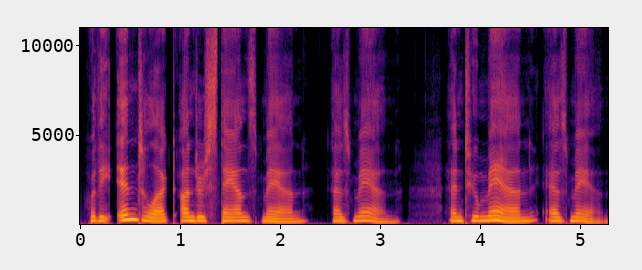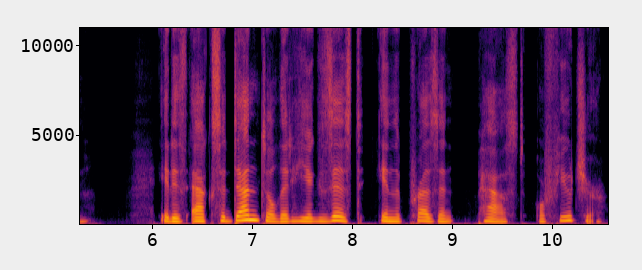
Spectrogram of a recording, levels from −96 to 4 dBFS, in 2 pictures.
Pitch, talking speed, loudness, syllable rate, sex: 205 Hz, 135 wpm, -21 LUFS, 4.2 syllables/s, female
